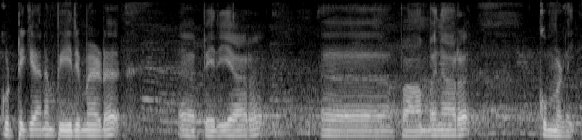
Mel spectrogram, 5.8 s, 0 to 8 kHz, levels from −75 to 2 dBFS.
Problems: none marked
